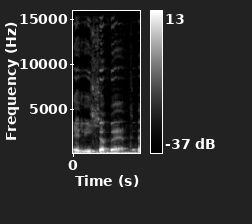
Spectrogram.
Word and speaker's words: Elisabeth: E-L-I-S and then the other E-L-I-Z, and of course pronounced in German, Elisabeth.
